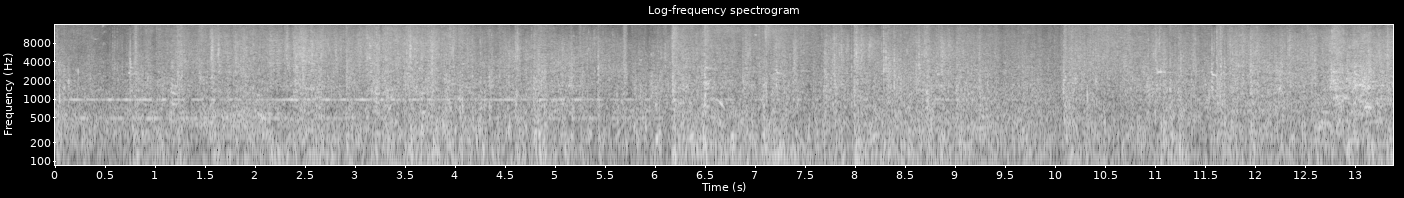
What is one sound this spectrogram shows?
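Spells crackle and explode in rapid bursts.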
